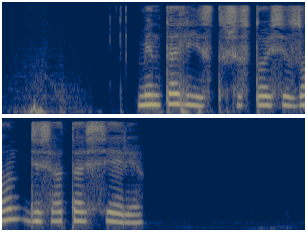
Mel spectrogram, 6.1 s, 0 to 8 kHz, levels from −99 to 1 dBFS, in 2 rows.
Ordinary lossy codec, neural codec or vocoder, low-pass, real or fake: MP3, 48 kbps; none; 7.2 kHz; real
